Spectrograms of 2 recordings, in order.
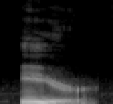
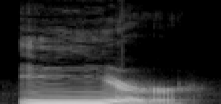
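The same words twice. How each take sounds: First: The word is said quickly, nearly one syllable. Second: The word is said slowly, almost two syllables. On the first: "A little faster" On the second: "slow it down"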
